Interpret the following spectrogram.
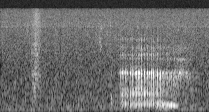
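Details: A Cavalier King Charles Spaniel, Daisy, whelping six puppies in two hours indoors: a low, throaty, pulsing moan lasting about a second, rough and buzzy, set in a quiet room.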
